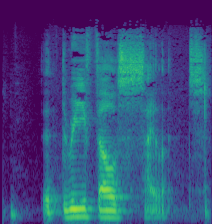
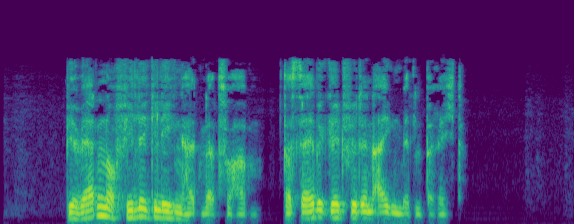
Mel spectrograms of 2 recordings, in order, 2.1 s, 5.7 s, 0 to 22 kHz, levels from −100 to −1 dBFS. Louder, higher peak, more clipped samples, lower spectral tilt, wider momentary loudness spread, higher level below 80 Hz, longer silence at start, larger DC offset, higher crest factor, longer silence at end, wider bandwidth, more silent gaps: second, -24 LUFS vs -17 LUFS; second, -10 dBFS vs -2 dBFS; neither; second, -3 dB/octave vs -5.5 dB/octave; about the same, 16 LU vs 14 LU; second, -68 dBFS vs -54 dBFS; second, 0.1 s vs 0.65 s; neither; about the same, 16 dB vs 16 dB; second, 0.05 s vs 1.15 s; first, 13.5 kHz vs 7.8 kHz; neither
